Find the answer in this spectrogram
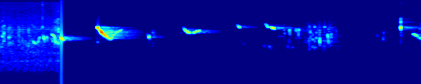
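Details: Desert wheatear subsong (ぐぜり), a passage migrant or winter visitor recorded in Sakae, Chiba, Japan; sparse, quiet high chirps and short warbled slurs scattered with gaps, one sharper downslurred note near the start.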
